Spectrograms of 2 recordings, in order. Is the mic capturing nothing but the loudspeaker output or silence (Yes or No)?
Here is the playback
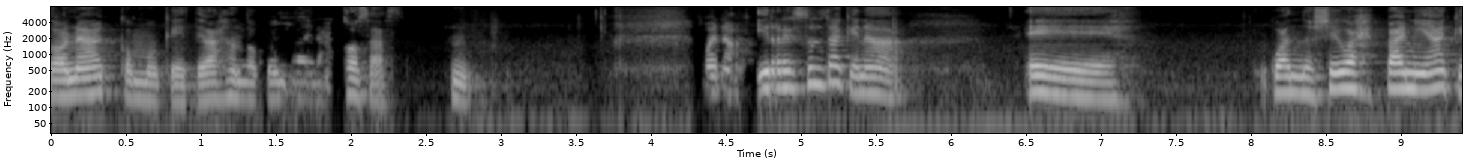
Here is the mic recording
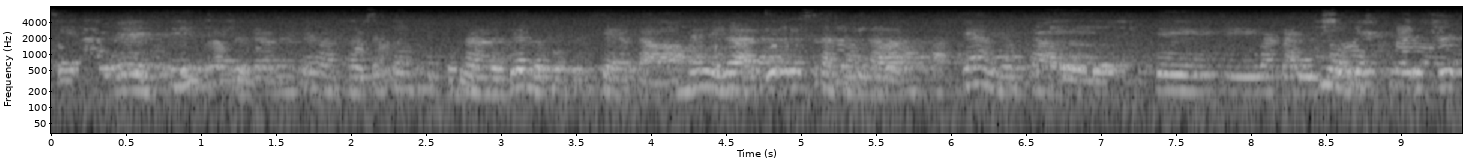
No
